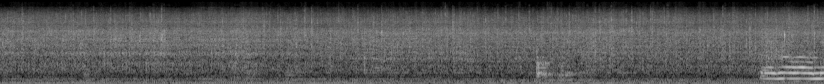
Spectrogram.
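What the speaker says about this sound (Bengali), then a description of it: "এর মধ্যে এখন আমি পাস্তাগুলো ঢেলে ভালো মতো নেড়ে চেড়ে নেব।" Pasta stirred into a pan of cooked vegetables and soy sauce gives a steady, even sizzle throughout, with a brief clink near the end and no talking.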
